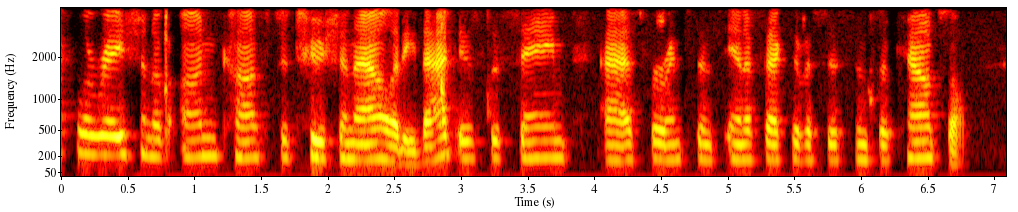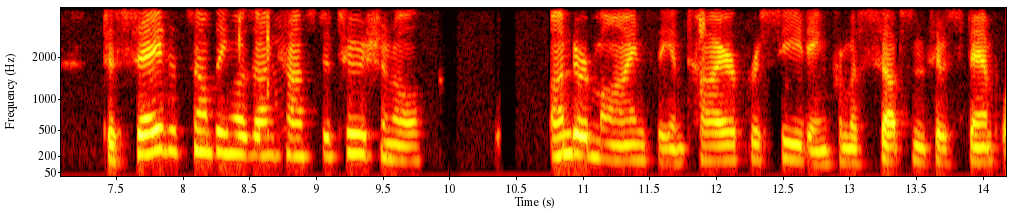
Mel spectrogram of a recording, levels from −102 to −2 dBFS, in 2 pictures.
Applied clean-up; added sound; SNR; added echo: none; none; none; none.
